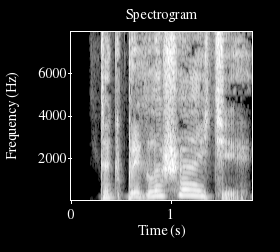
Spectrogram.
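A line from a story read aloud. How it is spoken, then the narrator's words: Emotional placating exclamation. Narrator (Russian): эмоционально воскликнул хозяин дома, стремясь погасить конфликт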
